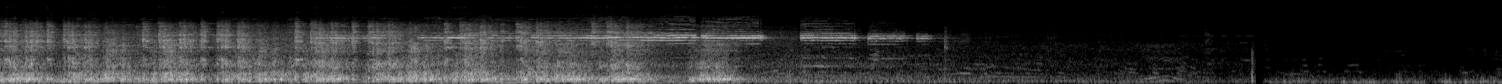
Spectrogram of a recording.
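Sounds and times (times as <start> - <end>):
train wheels rumbling on rails: 0.0 - 11.3.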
